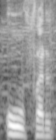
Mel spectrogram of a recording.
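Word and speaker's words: Ofärd: Y no se dice Ofard, se dice Ufer, como bien me recuerdan una y otra vez.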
